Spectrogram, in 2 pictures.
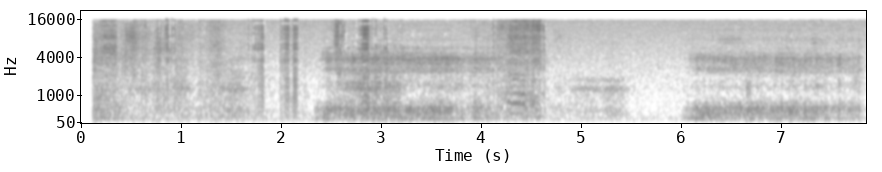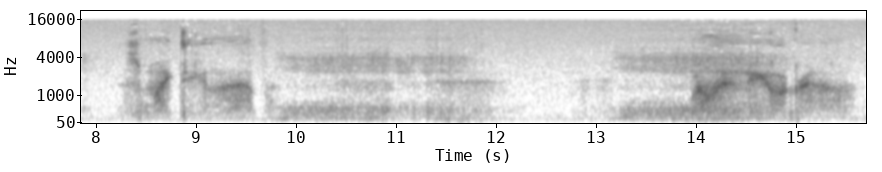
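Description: Repeated rough, rumbling snores about every four seconds, with a brief whisper partway through.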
